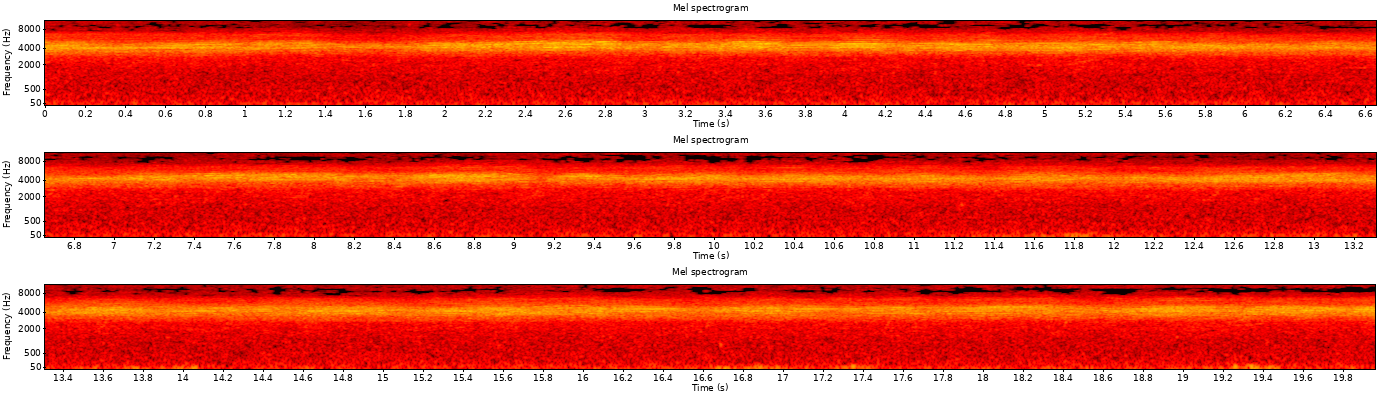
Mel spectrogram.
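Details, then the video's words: Cicadas in Japan in summer, males singing with their tymbals: a dense, unbroken high shrilling drone that holds steady for the whole stretch, with only slight swells in loudness and no other clear sounds. "Japan Summer Cicada Shrilling"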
